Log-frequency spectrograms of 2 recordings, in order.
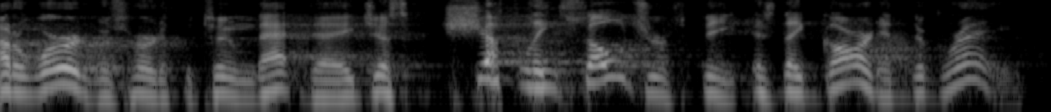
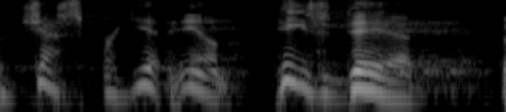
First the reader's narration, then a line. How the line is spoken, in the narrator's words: All hell seemed to whisper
